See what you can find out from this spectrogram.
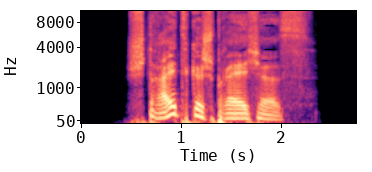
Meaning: genitive singular of Streitgespräch
- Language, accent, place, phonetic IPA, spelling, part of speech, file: German, Germany, Berlin, [ˈʃtʁaɪ̯tɡəˌʃpʁɛːçəs], Streitgespräches, noun, De-Streitgespräches.ogg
